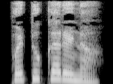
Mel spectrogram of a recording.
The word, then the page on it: ಪಟುಕರಣ: paṭu karaṇa; Kannada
